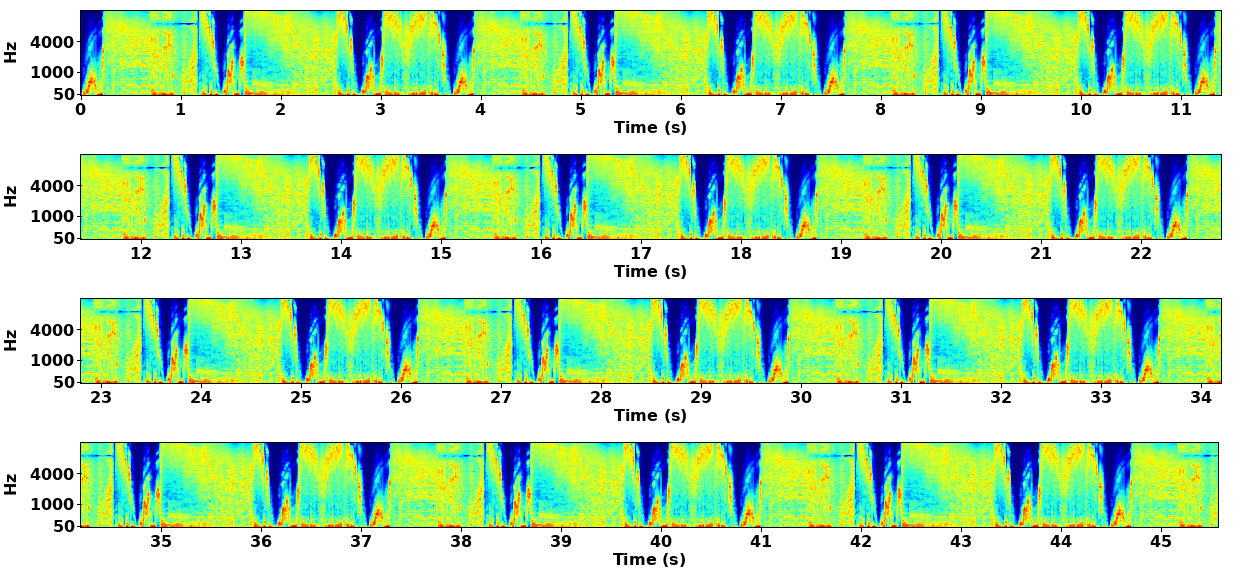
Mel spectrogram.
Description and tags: Custom programmed granular synthesis sampling instrument
bass, electro, electronic, experimental, glitch, granular, growl, processed, synth, wobble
